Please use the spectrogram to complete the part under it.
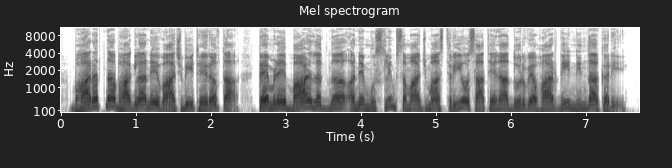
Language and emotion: Gujarati, neutral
